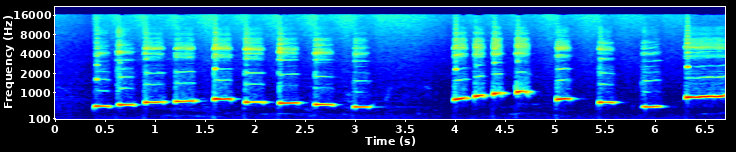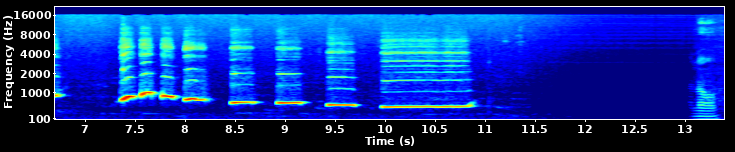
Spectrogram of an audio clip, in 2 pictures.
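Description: A breathy, whistle-like wooden hanabue nose flute, a rectangular flute with a rounded part held to the nose, blown with nose breath while the tongue shapes the notes without fingers, plays a lively tune of short, pitch-sliding notes in quick phrases, ending on a longer held tone, clear with no talking.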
